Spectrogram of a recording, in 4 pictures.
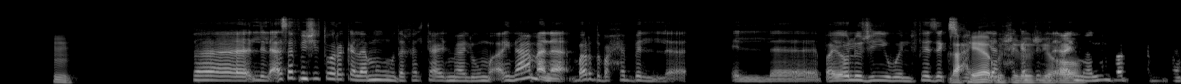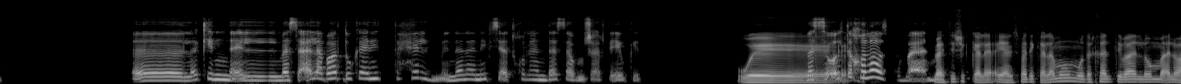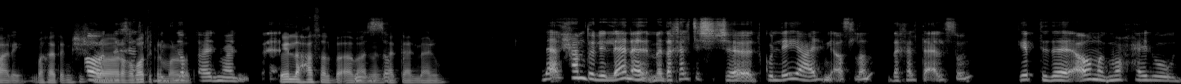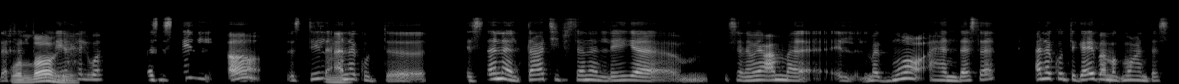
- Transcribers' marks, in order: in English: "still"; in English: "still"
- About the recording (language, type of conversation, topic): Arabic, podcast, إيه التجربة اللي خلّتك تسمع لنفسك الأول؟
